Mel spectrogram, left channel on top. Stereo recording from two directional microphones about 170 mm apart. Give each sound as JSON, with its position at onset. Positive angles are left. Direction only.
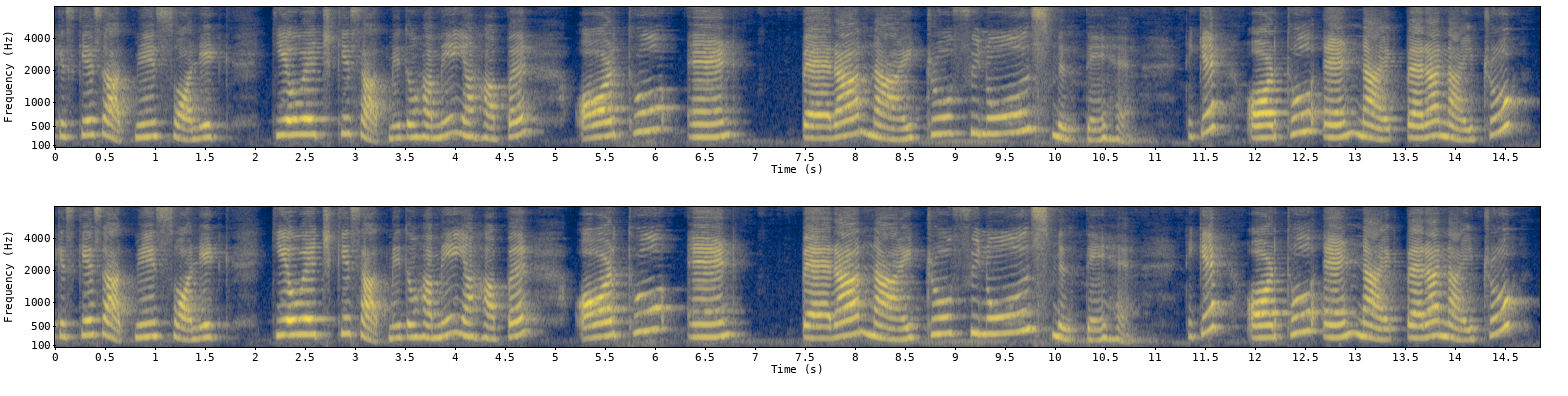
{"t": 0.0, "sound": "a woman's voice", "side_deg": -15}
